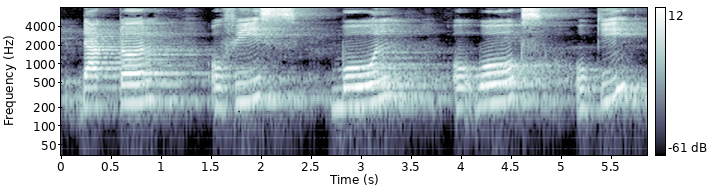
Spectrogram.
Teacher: इसे विवृत आ कहते हैं. विवृत आ का उच्चारण आ और ओ स्वरों के बीच होता है.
